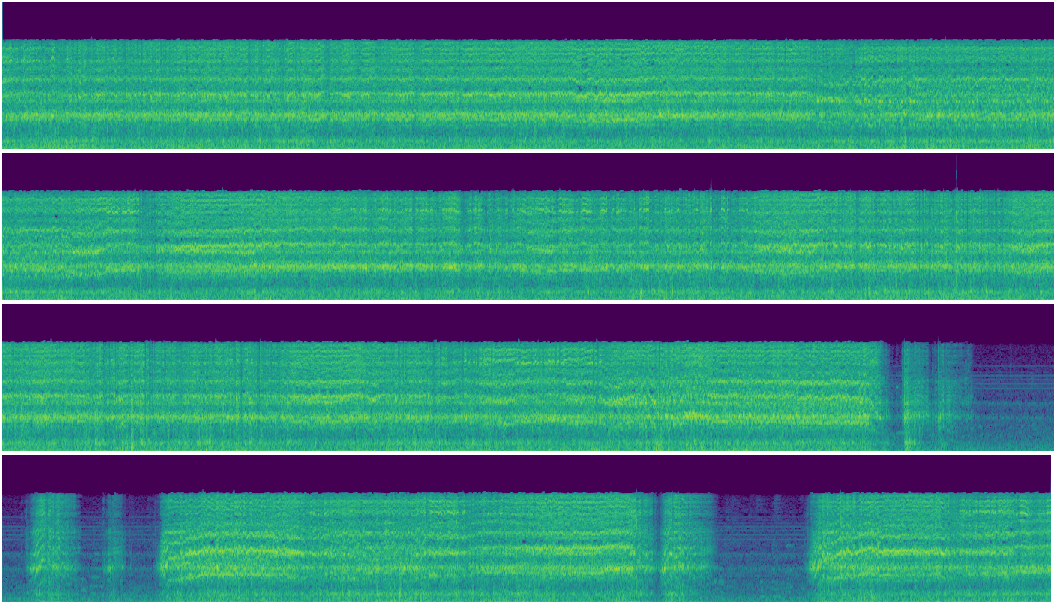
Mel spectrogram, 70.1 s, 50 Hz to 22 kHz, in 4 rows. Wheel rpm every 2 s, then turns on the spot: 220, 230, 230, 240, 230, 220, 230, 200, 200, 210, 210, 230, 230, 230, 240, 220, 230, 230, 230, 230, 220, 220, 210, 210, 180, 30, 30, 50, 180, 190, 210, 160, 10, 130, 210.
none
